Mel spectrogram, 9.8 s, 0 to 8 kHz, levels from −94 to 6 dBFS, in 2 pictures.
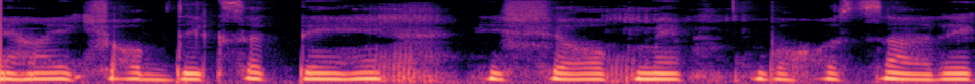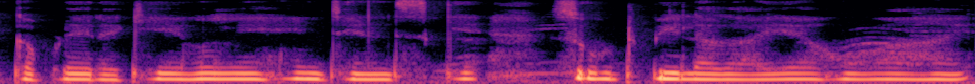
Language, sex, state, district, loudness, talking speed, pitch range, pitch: Hindi, female, Maharashtra, Dhule, -18 LUFS, 135 wpm, 190-205 Hz, 195 Hz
